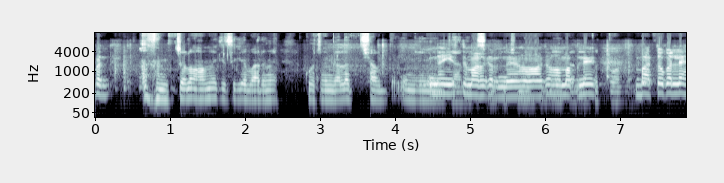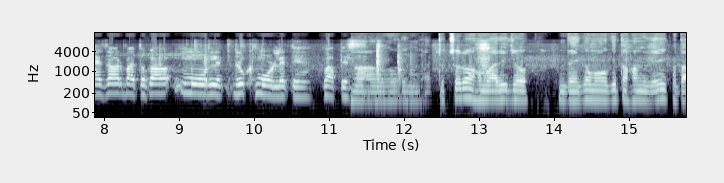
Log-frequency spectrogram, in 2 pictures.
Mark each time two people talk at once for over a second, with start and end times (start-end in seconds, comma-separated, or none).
4.7-6.6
